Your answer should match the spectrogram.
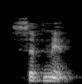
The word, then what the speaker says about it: submit: Não falo su, eu falo s. Submit. E a palavra que a gente tem ali, tiger, tiger.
